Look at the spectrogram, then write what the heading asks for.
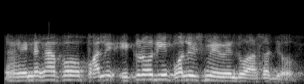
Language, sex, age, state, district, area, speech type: Sindhi, male, 60+, Gujarat, Kutch, rural, conversation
